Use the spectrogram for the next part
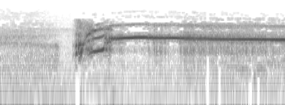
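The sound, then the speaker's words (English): After a brief pause, a person asked for a scream lets out a loud, sustained, high-pitched scream that holds steady until the end. “Do you have a good scream? I think so. Can I hear it?”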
